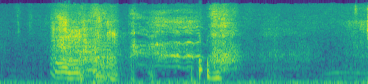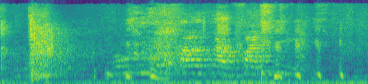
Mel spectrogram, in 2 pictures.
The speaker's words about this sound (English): Picture the scene, if you will. You're in a library, and there's a woman just farting in the corner a lot.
